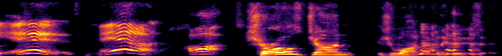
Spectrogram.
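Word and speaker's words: Joughin: Charles John Juan, I believe it is. Joan is how you pronounce his name.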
